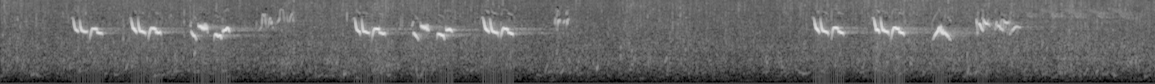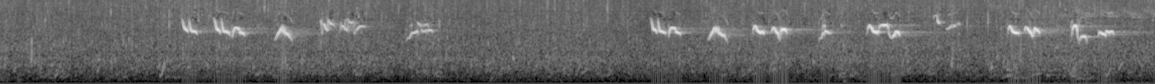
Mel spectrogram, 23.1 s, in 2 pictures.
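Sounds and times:
American robin song by a stream: 0.7s - 2.9s, 3.5s - 5.7s, 8.1s - 10.3s, 13.4s - 16.0s, 18.0s - 23.0s.

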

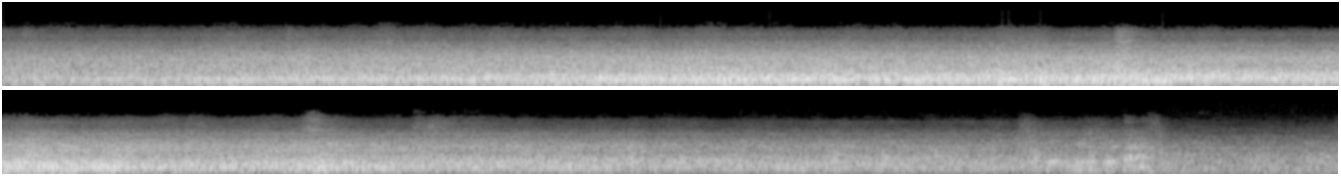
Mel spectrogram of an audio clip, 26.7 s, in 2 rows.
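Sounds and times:
train at station: 0.0s - 26.7s.

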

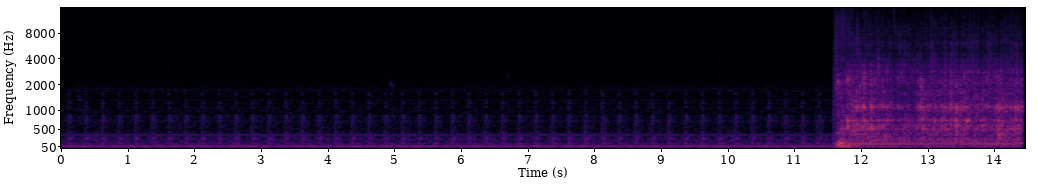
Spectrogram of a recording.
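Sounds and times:
dishwasher running a wash cycle: 11.6s - 14.4s.

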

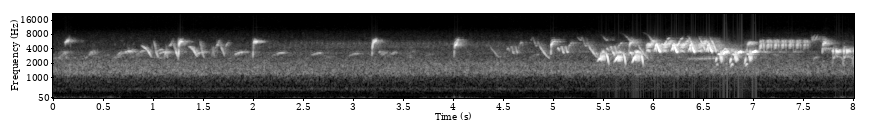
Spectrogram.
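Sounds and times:
Lincoln's Sparrow singing bubbling trills: 0.0s - 8.0s.

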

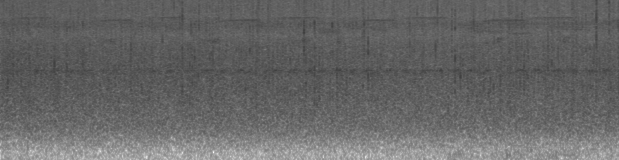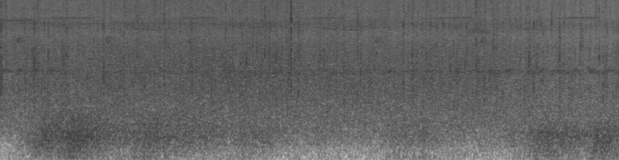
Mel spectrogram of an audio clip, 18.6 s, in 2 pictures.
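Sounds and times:
frogs croaking: 0.2s - 18.5s
crickets chirping: 2.9s - 18.5s
storm approaching a marsh: 6.5s - 18.5s.

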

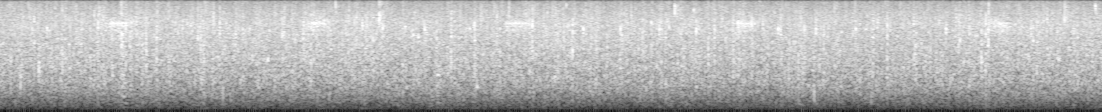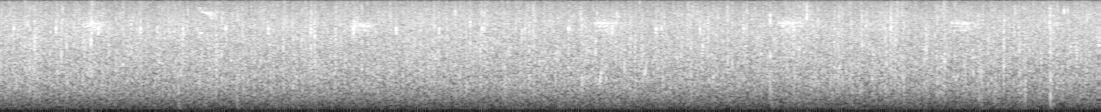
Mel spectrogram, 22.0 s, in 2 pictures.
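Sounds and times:
heavy summer rain: 0.0s - 22.0s.

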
